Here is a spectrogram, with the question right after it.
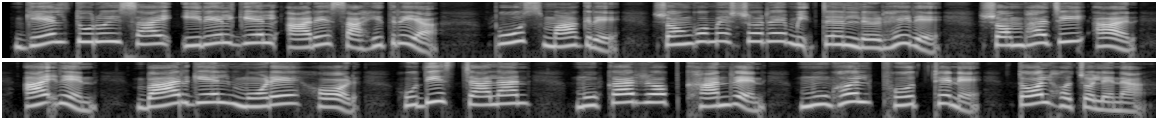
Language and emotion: Santali, neutral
